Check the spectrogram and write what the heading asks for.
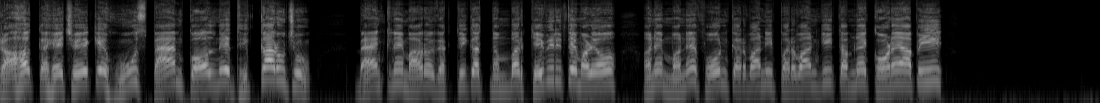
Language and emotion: Gujarati, angry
